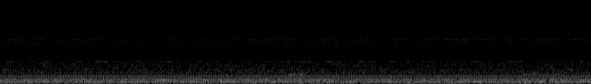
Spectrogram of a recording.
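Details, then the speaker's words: Furnace running after 10 PM (08-20-14), heard through the main duct, with tiny water dripping noted. A constant low droning roar with a steady hum and no knocks; the furnace is noisy and the cause is unclear. "Between the loud noise, there's tiny noise. Oh, this is loud. There's tiny water dripping noise. Loud."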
